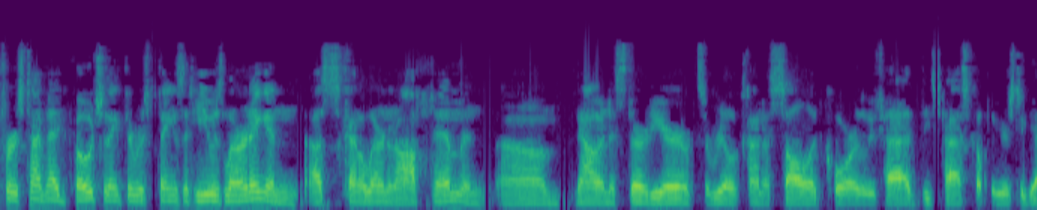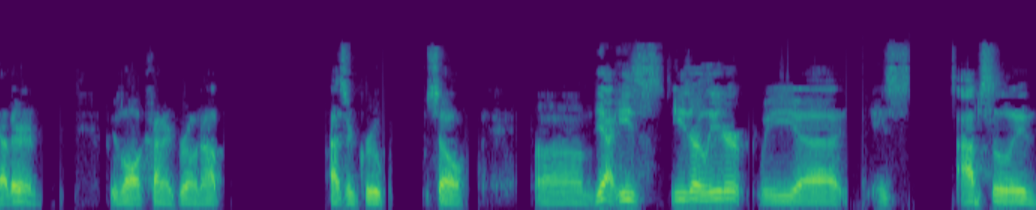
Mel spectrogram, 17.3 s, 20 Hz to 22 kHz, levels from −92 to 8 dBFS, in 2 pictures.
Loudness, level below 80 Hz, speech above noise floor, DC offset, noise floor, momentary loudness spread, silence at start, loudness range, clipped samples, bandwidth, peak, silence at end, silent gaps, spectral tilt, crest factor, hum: -20 LUFS; -62 dBFS; over 71 dB; under 0.1%; under -90 dBFS; 10 LU; 0 s; 3 LU; under 0.1%; 9.4 kHz; -4 dBFS; 0 s; 8.99-9.04 s, 9.19-9.25 s, 10.60-11.35 s, 11.93-12.13 s, 12.56-12.62 s, 12.95-13.06 s, 16.33-16.57 s; -5.5 dB/octave; 16 dB; none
